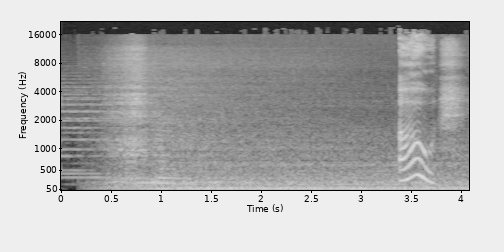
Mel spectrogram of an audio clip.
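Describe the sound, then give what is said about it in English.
A steady low engine rumble holds throughout as a car approaches along a road, ending with a brief rising-and-falling horn-like tone near the close. “Suddenly, he saw a car approaching him.”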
